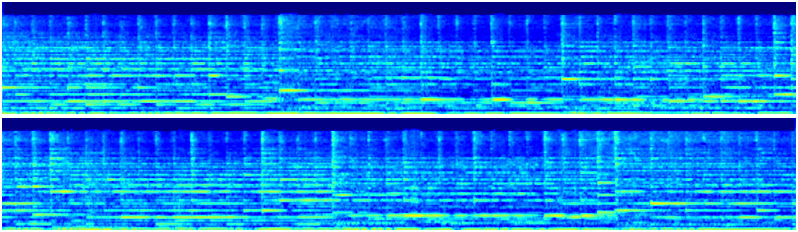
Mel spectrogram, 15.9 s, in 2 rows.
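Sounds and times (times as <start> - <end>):
ambient background: 0.0 - 15.8.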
